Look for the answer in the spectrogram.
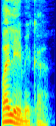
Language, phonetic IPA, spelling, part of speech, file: Russian, [pɐˈlʲemʲɪkə], полемика, noun, Ru-полемика.ogg
- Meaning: 1. polemic, controversy 2. polemics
